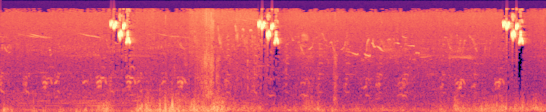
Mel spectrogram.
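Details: Henslow's sparrow singing in Goose Lake Prairie: three quick, high, clipped two-note phrases spaced a few seconds apart, over a low rumble of wind and faint calls of other birds.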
